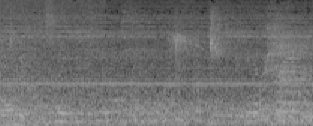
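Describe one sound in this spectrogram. Men and women murmur quietly in a large echoing hall.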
